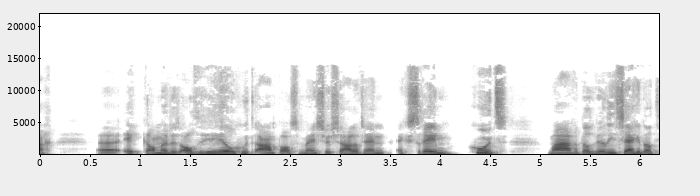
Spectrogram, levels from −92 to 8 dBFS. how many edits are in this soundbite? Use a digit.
2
